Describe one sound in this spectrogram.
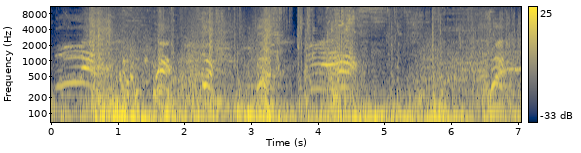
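Heavy blows land with loud thuds and crashes in a fierce fight.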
